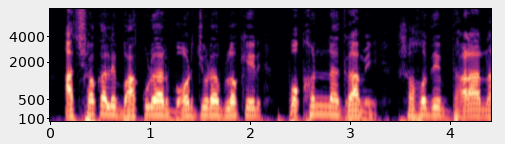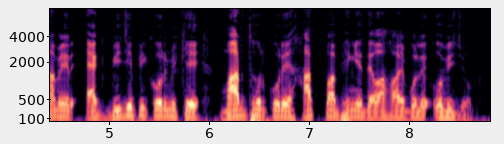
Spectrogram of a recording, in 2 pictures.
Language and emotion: Bengali, neutral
